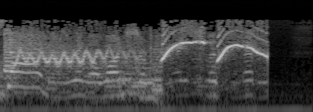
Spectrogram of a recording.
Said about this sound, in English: Oh, that's the wolf whistle. Right. like when they said that, that's immediately what I thought of.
